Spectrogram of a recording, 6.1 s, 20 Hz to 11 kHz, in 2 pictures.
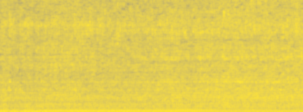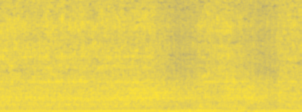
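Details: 1963 Nissan Junior ute, sat 15 years, first start with a leaking carburetor: uneven, hunting idle with a dipping low beat, won't hold idle and seems lean, running better on choke; rough idle.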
